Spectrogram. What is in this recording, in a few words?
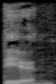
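"dian3", Chinese; Cours de Chinois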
